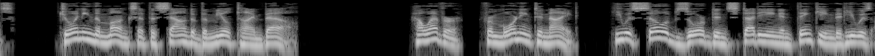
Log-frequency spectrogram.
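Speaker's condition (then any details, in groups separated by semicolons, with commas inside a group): No condition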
